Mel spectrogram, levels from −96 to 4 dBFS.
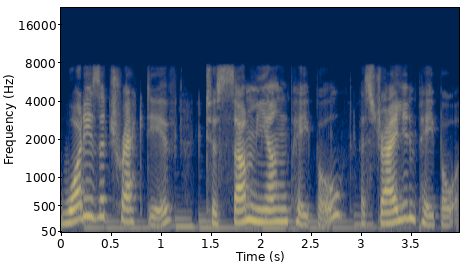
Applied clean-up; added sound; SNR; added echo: none; Electric guitar; 17 dB; none.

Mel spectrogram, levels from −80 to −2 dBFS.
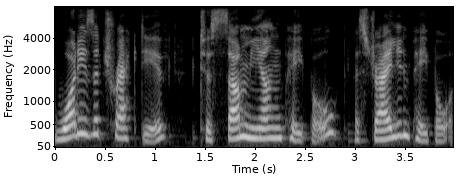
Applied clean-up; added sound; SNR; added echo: neural separator model SepFormer DNS4.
